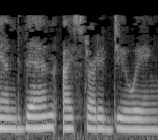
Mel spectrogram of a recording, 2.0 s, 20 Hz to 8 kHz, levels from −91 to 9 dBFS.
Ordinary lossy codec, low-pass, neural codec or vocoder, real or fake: MP3, 24 kbps; 7.2 kHz; none; real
